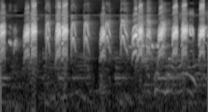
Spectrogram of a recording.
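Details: Singing to a rival, a sooty-headed bulbul ('kutilang garuda') gives loud, sharp paired chirps in quick succession, separated by brief pauses, with a faint lower whistle near the end.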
